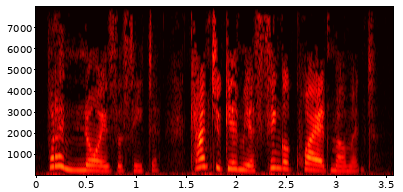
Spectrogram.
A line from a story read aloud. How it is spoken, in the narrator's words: in a sharp tone exclaimed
